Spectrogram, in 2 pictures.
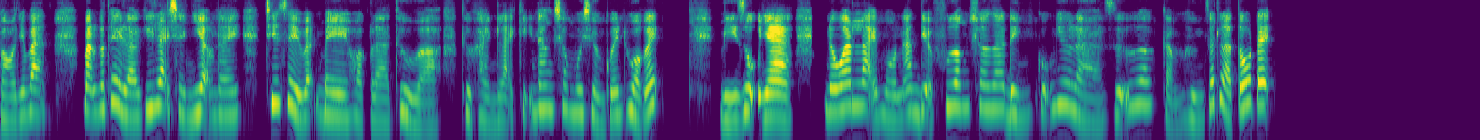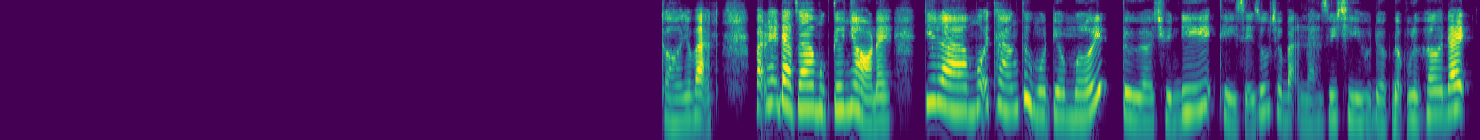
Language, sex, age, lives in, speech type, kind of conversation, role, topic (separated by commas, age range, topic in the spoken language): Vietnamese, female, 20-24, Vietnam, read, expert-assistant, expert, Làm thế nào để lên kế hoạch du lịch giúp phát triển bản thân và mở rộng thế giới quan?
